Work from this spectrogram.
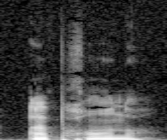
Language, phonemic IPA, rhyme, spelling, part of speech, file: French, /a.pʁɑ̃dʁ/, -ɑ̃dʁ, apprendre, verb, Fr-apprendre.ogg
- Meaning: 1. to learn 2. to teach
